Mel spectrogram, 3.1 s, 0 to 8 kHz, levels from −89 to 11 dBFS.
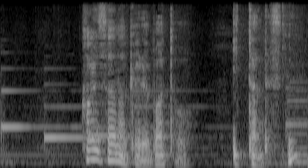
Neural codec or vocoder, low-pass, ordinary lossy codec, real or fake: none; 7.2 kHz; none; real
